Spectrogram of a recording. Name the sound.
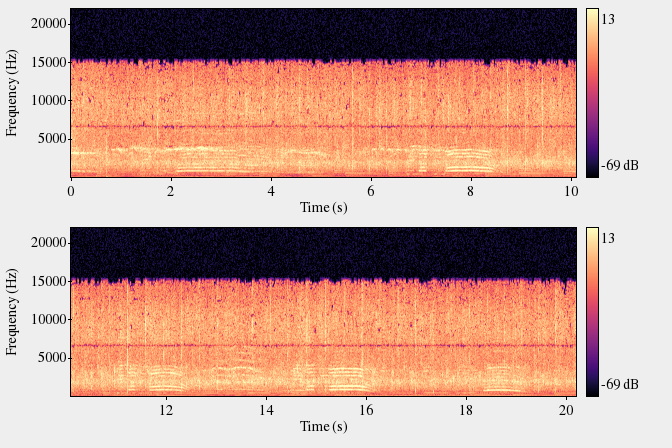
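audience applause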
